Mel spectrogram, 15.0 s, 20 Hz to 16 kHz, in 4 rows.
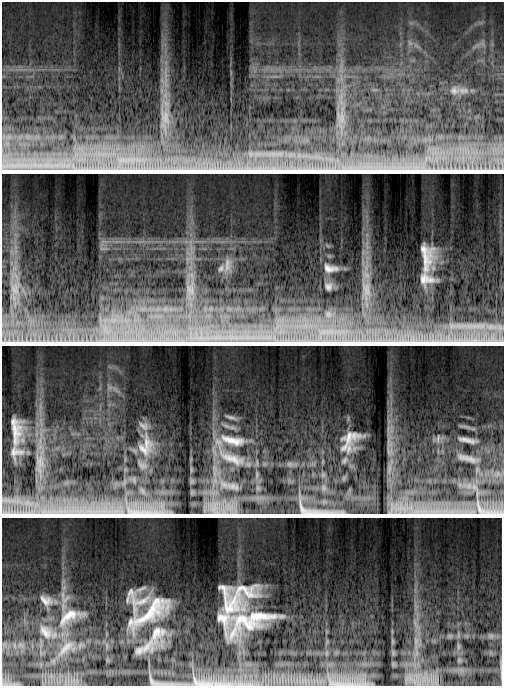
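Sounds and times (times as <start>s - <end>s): faint parrot calls: 11.0s - 13.5s.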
